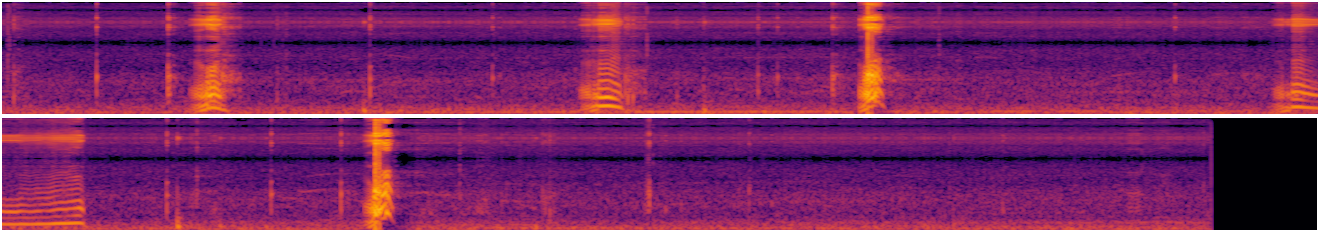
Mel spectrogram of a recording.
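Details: Welsh Corgi barking: short sharp barks spread irregularly, one drawn-out, wavering bark near the middle, then a final loud bark before silence, with a quiet indoor background.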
